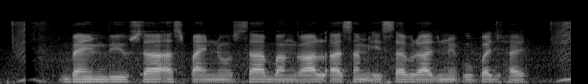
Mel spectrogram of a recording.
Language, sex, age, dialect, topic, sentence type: Magahi, male, 18-24, Central/Standard, banking, statement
